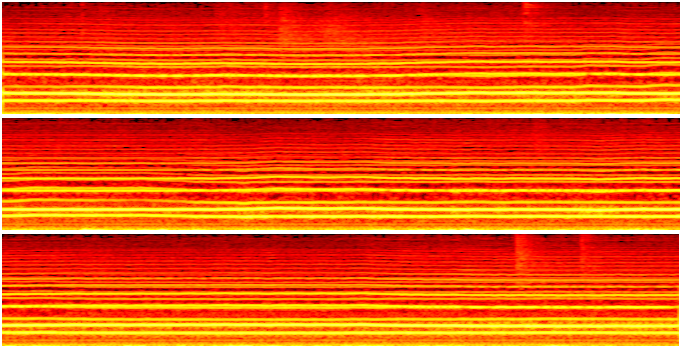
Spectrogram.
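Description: Two mosquitoes of the same form, placed within a few centimeters of each other and recorded with a microphone, whine together, their wingbeats forming a steady, high-pitched buzzing drone of layered tones that waver slightly and seem to blend in harmony, continuous throughout with no voices.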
